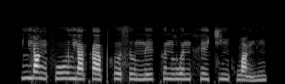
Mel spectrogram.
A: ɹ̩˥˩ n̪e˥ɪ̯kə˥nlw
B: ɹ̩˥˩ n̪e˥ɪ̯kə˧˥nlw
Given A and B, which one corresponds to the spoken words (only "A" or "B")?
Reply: A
